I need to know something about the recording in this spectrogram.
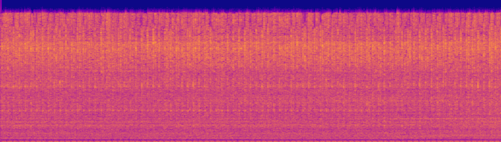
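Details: Wright Stander X mower after restoration, started up: steady, even low-pitched idle with a regular firing beat, no knocks or misses; runs smoothly.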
